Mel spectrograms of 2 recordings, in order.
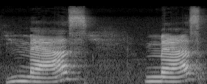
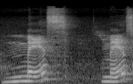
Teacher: el lituano la e esa e es más abierta más larga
